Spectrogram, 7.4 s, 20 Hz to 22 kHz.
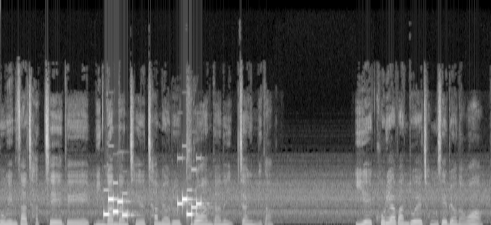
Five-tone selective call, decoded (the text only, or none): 22401 99279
